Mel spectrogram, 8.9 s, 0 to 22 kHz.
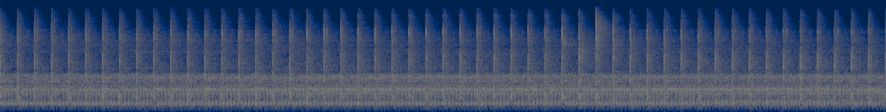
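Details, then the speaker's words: Shockwave therapy device firing during treatment of an adult man's anterior hip pain (suspected hip capsule/adductor magnus issue), about 100 pulses on one spot: rapid, even clicking pulses, about 118 a minute, over a steady mechanical hum. "that's it okay about 100 pulses on this spot and that should be it"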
